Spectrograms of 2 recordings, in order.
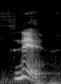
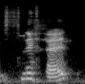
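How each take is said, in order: First: The -ed ending adds no extra syllable. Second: The -ed ending is said as an extra syllable. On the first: The speaker calls it right. "We say sniff" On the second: The speaker calls it wrong. "we don't say sniffed"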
